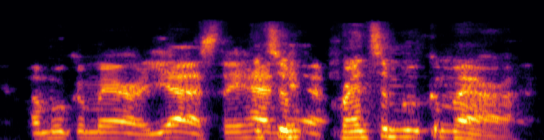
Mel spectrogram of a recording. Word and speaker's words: Amukamara: Prince Amukar. Am I saying it right? Amukamara, yes.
